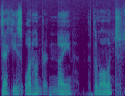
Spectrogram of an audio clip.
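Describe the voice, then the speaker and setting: A man's voice: low-pitched, completely flat delivery, moderate pace, dark tone, no echo, clean studio sound. A man with a Cork Irish accent hosting a casual chat about sport. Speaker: fantasy football podcast host.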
